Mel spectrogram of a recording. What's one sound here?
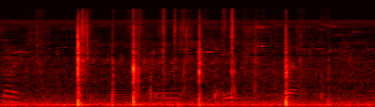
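A basketball bounces on concrete outdoors.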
